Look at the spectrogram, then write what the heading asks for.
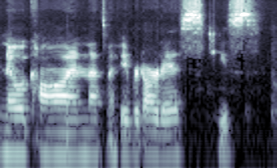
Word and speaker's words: Kahan: okay yeah k-h-n yeah it looks like Kahan but it's Khan dial drunk yeah that's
